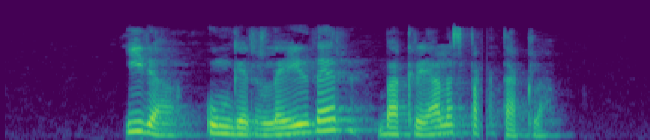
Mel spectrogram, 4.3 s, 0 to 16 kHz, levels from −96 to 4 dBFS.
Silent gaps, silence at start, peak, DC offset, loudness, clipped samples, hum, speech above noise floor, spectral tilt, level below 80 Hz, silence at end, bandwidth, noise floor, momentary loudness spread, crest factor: none; 0.85 s; -4 dBFS; under 0.1%; -19 LUFS; under 0.1%; none; 58 dB; -6 dB/octave; -60 dBFS; 0.7 s; 7.8 kHz; -77 dBFS; 13 LU; 16 dB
